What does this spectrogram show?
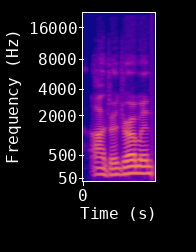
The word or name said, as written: Andre Drummond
